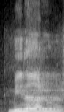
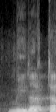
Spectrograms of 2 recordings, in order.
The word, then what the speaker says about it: মানার: বাহ, মৌলানা তাহের সাহেব বলেছেন মিনারটা মিনার নয়, মানার, অশুদ্ধ মিনার বললে মানারুল ইসলাম। মসজিদে যেটা দেখেন ওটা মানার, নট মিনার। মানার থেকে অপভ্রংশ হয়ে এসে মিনার উচ্চারণ হয়, শব্দটা কিন্তু মানার।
